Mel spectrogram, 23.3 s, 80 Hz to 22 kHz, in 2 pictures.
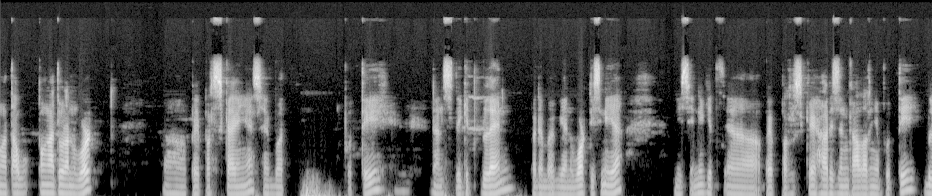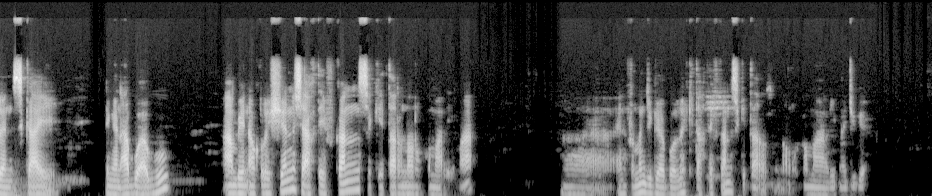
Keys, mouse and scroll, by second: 2.5-4.5 drag, 5.0-6.8 drag, 10.7-12.7 drag, 14.3-16.8 drag, 17.2-23.3 drag.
